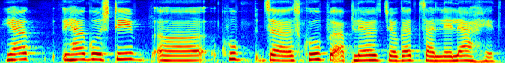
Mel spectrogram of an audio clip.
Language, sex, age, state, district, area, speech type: Marathi, female, 18-30, Maharashtra, Raigad, rural, spontaneous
